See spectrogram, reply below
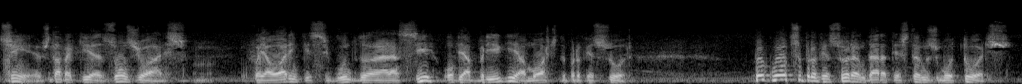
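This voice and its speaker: Nervous Brazilian lab assistant, swooping intonation. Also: male voice, lowish voice, sing-song, moderate pace, darkish tone. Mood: uneasy explaining. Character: nervous, defensive male laboratory assistant. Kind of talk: old Brazilian radio drama acting. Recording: dull, noisy old radio recording.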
